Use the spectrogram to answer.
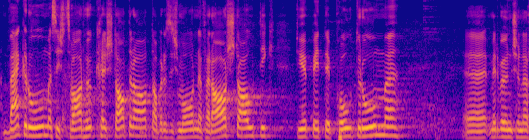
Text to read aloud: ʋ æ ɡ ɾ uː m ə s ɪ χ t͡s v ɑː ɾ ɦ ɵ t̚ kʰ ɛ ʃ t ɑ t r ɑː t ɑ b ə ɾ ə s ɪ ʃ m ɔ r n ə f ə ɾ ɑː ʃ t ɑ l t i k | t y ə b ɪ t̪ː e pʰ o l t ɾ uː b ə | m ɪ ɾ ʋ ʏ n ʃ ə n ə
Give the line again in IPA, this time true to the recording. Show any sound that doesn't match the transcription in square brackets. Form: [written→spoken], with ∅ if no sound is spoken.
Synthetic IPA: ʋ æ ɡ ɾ uː m ə s ɪ [χ→ʃ] t͡s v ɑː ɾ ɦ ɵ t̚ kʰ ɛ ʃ t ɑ t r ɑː t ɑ b ə ɾ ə s ɪ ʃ m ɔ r n ə f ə ɾ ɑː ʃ t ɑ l t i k | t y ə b ɪ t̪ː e pʰ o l t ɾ uː [b→m] ə | m ɪ ɾ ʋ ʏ n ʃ ə n ə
